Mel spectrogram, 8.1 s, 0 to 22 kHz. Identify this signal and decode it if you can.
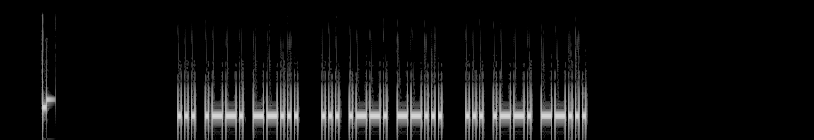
Morse code, heard as a keyed tone, about 34 wpm, 700 Hz. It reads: SP7 SP7 SP7
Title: Callsign Prefixes for Top 25 DXCC - Repeated 3x - 35wpm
